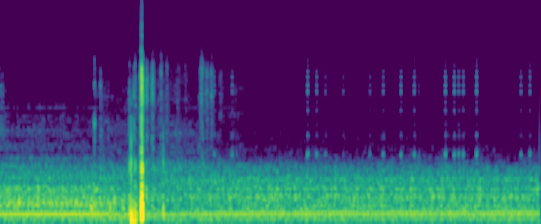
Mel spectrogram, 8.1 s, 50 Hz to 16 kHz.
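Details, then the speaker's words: Skoda Fabia 2nd generation manual gearbox, over 250 thousand km: steady low drone and rumble at idle in neutral, one sharp clunk early. Stops when clutch pressed, slowly returns on release; owner suspects dying gearbox shaft bearing, not confirmed. "теперь нажимай сцепление звук пропал нажимаю обратно нажимаю коробка медленно медленно начинает восстанавливаться прекращается звук это значит у коробка уже умирает там подшипник внутри валы"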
